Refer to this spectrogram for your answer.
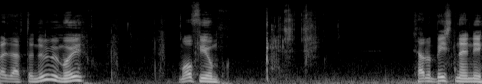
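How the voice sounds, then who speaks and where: With a Bavarian accent, a man talks at a moderate pace in a fairly high pitch with ordinary pitch variation. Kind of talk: video game let's play commentary. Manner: casual.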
